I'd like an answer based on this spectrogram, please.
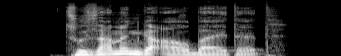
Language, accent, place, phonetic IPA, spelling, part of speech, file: German, Germany, Berlin, [t͡suˈzamənɡəˌʔaʁbaɪ̯tət], zusammengearbeitet, verb, De-zusammengearbeitet.ogg
- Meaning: past participle of zusammenarbeiten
